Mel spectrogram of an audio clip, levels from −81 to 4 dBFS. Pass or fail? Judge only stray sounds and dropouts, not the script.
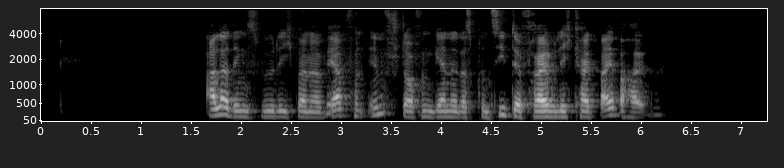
pass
